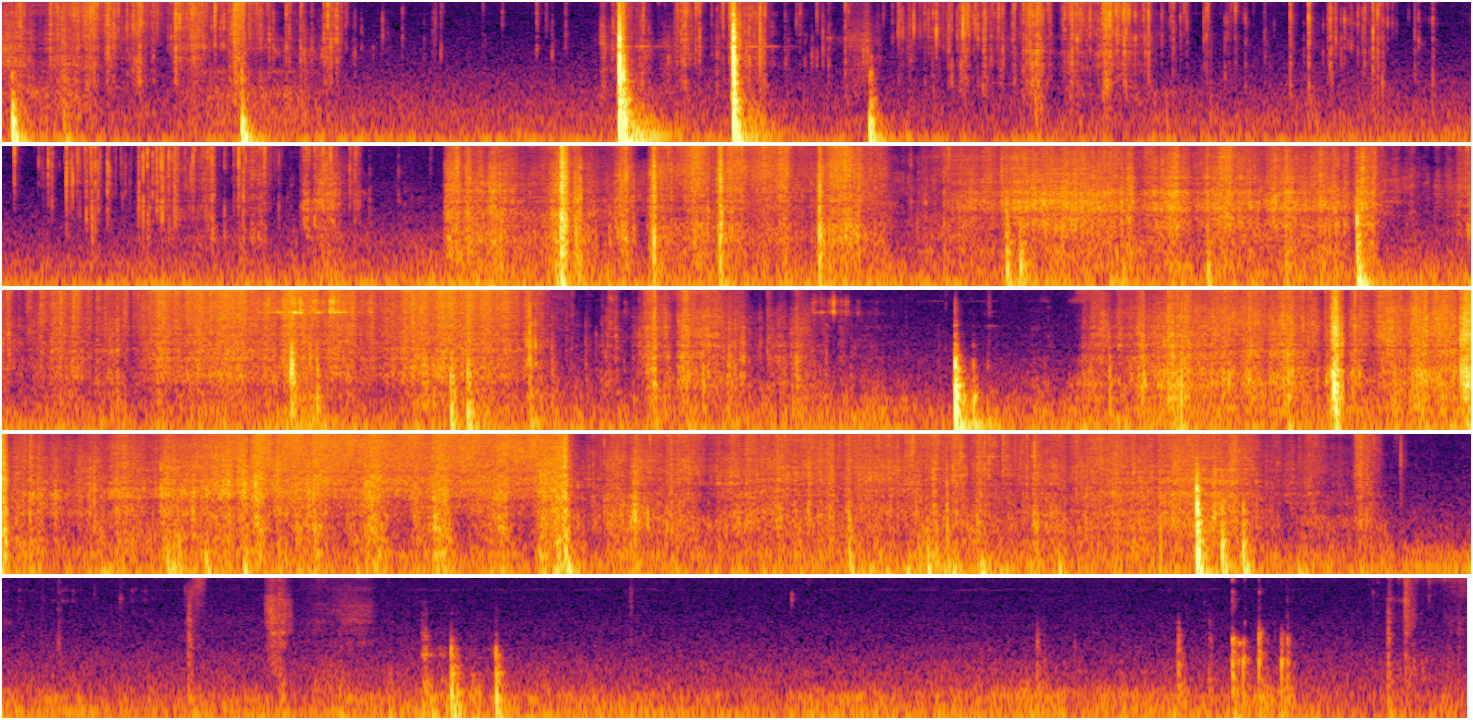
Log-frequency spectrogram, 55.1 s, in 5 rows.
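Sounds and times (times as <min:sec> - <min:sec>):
packaging crinkling and tearing: 0:00.0 - 0:03.0, 0:04.7 - 0:28.2, 0:30.2 - 0:43.4.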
